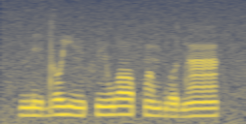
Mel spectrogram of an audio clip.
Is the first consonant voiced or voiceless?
voiced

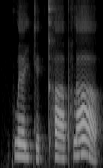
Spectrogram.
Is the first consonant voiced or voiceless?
voiceless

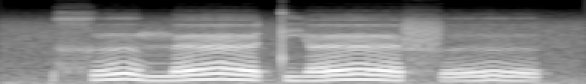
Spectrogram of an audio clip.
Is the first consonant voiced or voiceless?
voiceless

